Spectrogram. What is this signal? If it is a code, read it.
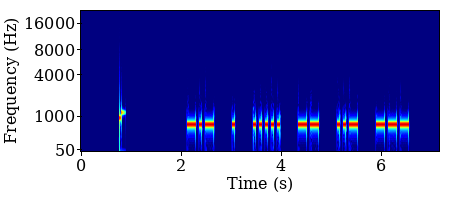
Morse code, heard as a keyed tone, about 20 wpm, spaced as for 14 wpm, 700 Hz. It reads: KE5MUO
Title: USA Call Signs - 6 Characters - 2x Character Spacing - 20wpm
